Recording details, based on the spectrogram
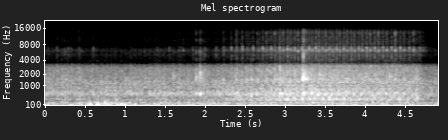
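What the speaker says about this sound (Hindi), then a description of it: "इस तरीके से मैं इसमें सीधी सिलाई लगा दूँगी" A sewing machine runs continuously with a fast, steady mechanical whir and chatter while stitching a straight seam on a cloth baby pant, close and moderately loud.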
